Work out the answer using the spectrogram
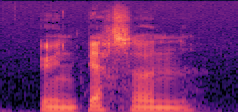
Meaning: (noun) person; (pronoun) 1. no one, nobody 2. anyone
- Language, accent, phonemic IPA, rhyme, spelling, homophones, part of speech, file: French, France, /pɛʁ.sɔn/, -ɔn, personne, personnes, noun / pronoun, Fr-personne.ogg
